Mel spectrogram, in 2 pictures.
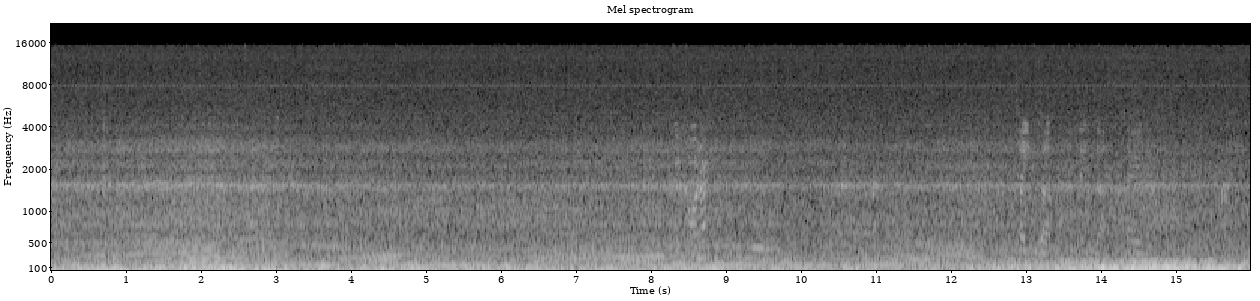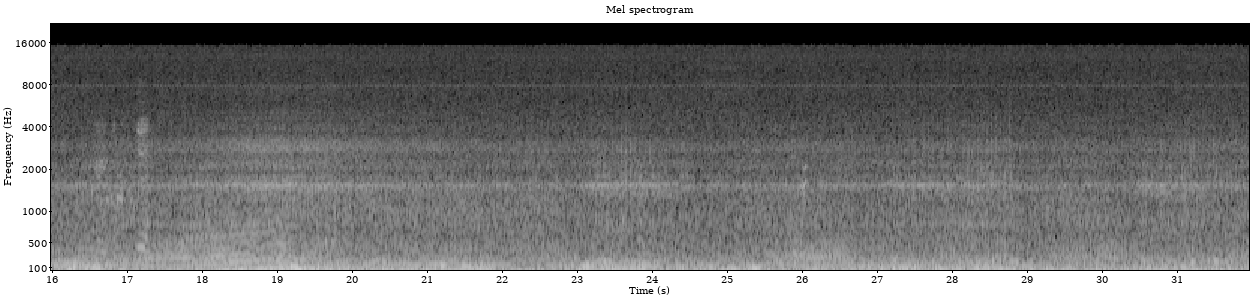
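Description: BMW E39 M5's 4.9-litre V8 heard from inside the cabin while the car is driven hard, its pitch rising and falling repeatedly as it accelerates and lifts between corners.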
